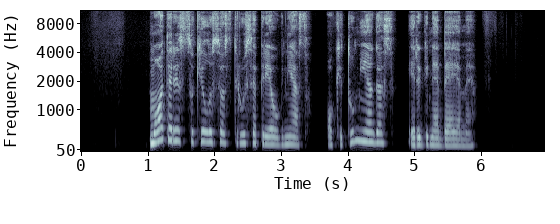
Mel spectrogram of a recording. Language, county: Lithuanian, Šiauliai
